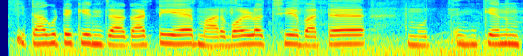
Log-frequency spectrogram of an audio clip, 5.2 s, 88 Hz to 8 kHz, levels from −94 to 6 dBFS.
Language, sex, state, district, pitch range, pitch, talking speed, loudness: Odia, female, Odisha, Sambalpur, 220-240 Hz, 235 Hz, 125 wpm, -15 LUFS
